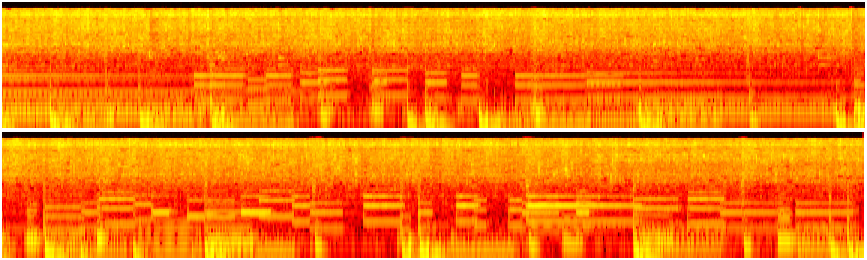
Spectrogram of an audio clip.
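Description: Green beans, onion and garlic sizzling in hot oil in a wok as a spatula stirs and turns them, over background music.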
